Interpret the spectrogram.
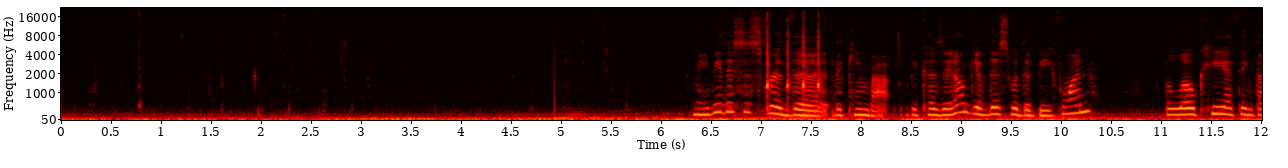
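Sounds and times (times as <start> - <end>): soft chewing: 0.0 - 3.6
steady low rumble: 0.0 - 12.0
spoon tapping container: 7.0 - 7.6.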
